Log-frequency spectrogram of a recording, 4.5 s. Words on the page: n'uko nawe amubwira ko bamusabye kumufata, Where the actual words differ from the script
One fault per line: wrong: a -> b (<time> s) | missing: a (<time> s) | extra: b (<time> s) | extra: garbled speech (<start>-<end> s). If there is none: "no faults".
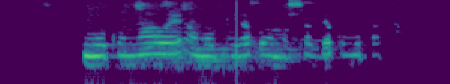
missing: ko (2.5 s)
